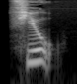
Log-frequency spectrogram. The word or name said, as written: fjog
